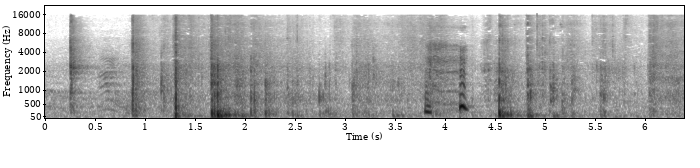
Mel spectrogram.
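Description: Two heavy, deep thuds of coconuts dropping onto dry ground, one about two seconds in and another about three seconds later. Between them come scattered crackles and clicks of steps on dry leaves, and a short vocal cry.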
